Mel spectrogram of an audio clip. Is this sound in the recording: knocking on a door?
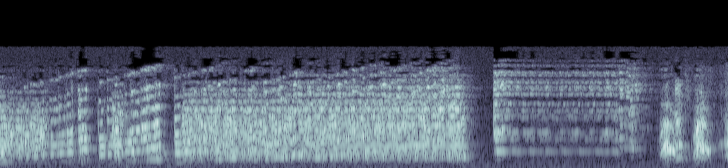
no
